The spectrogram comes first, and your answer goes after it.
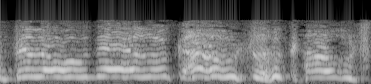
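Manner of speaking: slow, high ghostly warning call; high, drawn-out phantom warning; frightful calling. Retold or imitated. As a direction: cry out like a spectre down the line. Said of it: "It calls to me for many minutes together in a frightful manner".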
